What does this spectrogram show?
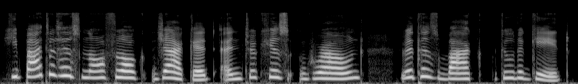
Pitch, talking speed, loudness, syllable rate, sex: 290 Hz, 155 wpm, -16 LUFS, 3.9 syllables/s, female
